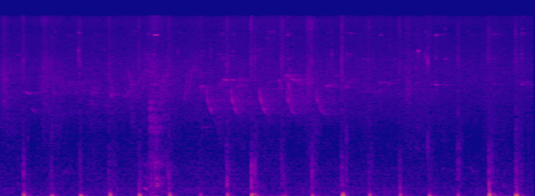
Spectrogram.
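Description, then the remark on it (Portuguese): A docile purebred horse walks at a steady pace, ridden on a short ride around a farm in the Serra Gaúcha, its hooves thudding in a regular rhythm, while birds chirp lightly in the background. No one speaks. “Montamos em um dos cavalos para uma breve cavalgada pelas redondezas.”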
